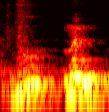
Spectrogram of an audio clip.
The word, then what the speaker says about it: women: Next वैसे वुमेन, वुमेन नहीं इट्स वुमिन, वुमिन, वुमिन, इसे वुमिन पढ़ेंगे, क्या पढ़ेंगे वुमिन पढ़ेंगे, वुमिन, इसे वुमन, इसे वुमिन।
